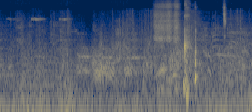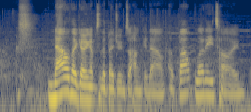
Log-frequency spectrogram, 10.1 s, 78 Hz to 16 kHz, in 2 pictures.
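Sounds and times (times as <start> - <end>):
dog barking sharply: 1.3 - 3.7, 4.5 - 5.3
laughter: 3.0 - 6.0
speech: 6.0 - 10.0.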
